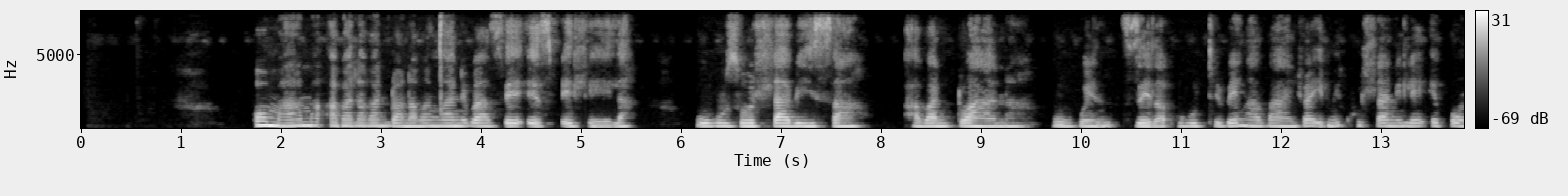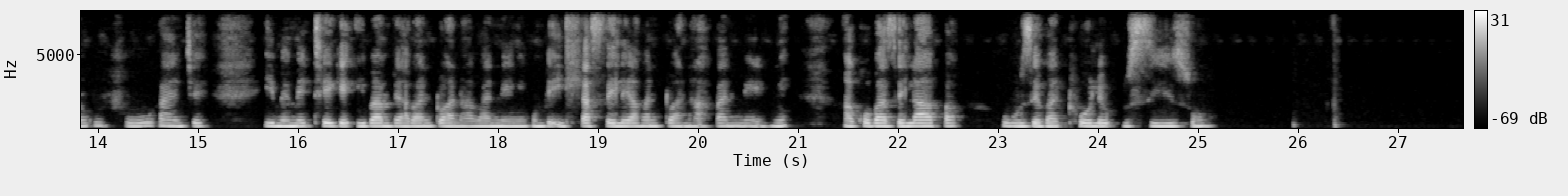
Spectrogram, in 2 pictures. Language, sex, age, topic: North Ndebele, female, 36-49, health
